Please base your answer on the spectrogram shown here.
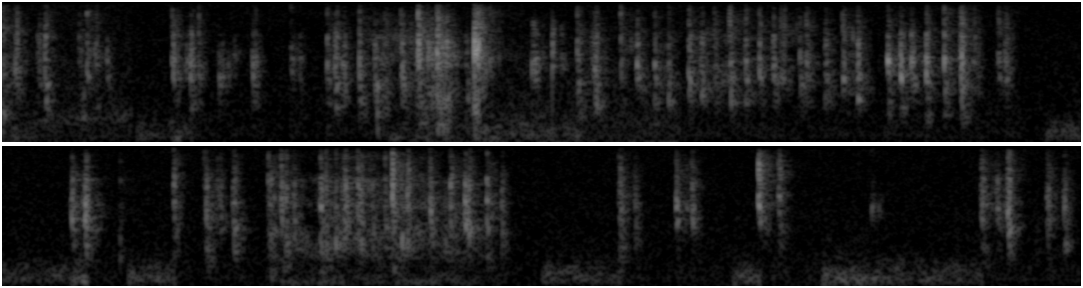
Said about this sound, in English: Give me just a moment to get this typed up.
